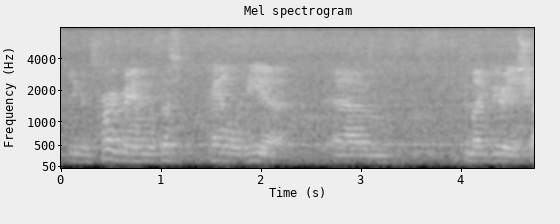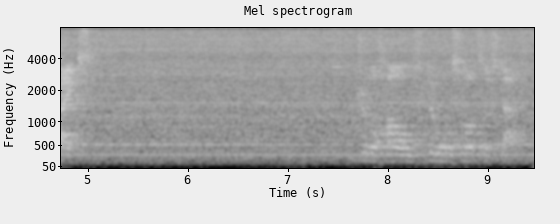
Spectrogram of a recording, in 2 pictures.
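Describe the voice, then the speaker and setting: There is loud background noise and audible room echo as a man speaks at a fairly slow pace with long, frequent pauses. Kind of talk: informal explanation to camera. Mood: relaxed, friendly. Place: workshop. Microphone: camera far.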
